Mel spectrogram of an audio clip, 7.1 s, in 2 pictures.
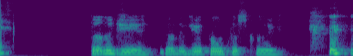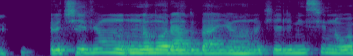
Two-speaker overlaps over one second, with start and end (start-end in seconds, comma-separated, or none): none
